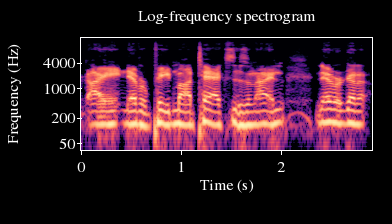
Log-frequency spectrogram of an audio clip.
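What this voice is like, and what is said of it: Put-on southern accent. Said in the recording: “I went to a southern accent”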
